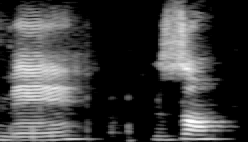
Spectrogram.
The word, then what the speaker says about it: maison: But if you have A with E, you need to pronounce E. As you saw, it is maison, maison.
